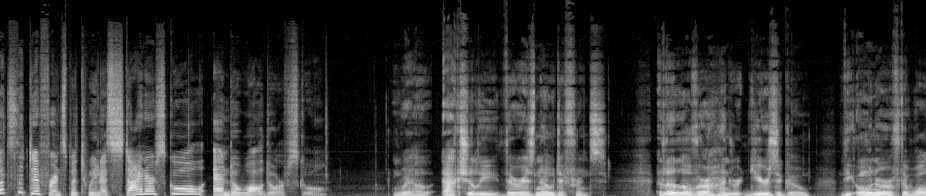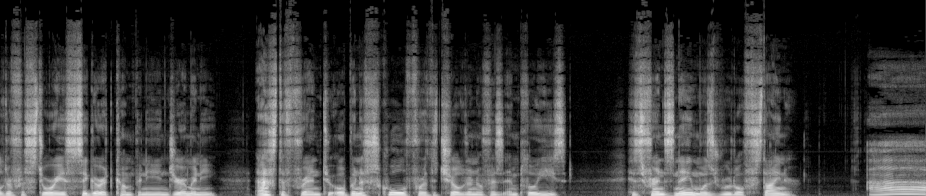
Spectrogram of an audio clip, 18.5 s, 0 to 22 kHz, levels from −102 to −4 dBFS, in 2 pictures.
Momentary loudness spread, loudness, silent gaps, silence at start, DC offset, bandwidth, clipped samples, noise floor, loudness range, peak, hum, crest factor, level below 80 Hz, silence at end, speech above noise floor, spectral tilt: 11 LU; -21 LUFS; none; 0 s; under 0.1%; 18 kHz; under 0.1%; -68 dBFS; 3 LU; 0 dBFS; none; 22 dB; -64 dBFS; 0 s; 47 dB; -4.5 dB/octave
